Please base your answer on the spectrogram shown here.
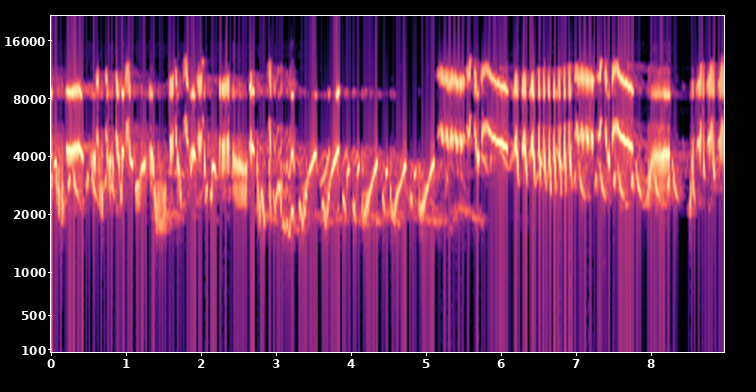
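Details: Eurasian skylark in steady song, a dense run of rapid chirps and downward slurs, a short lull, then a fast even trill of repeated high notes and renewed twittering.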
